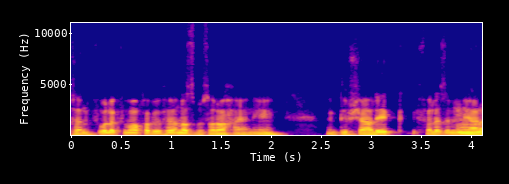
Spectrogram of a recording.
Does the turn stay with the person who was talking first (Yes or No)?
No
